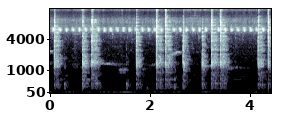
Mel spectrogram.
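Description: Metal turner scraping and stirring masala on a tawa griddle in quick, repeated strokes, about three a second.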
